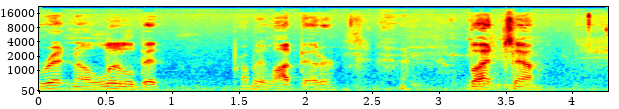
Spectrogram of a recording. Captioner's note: chuckles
